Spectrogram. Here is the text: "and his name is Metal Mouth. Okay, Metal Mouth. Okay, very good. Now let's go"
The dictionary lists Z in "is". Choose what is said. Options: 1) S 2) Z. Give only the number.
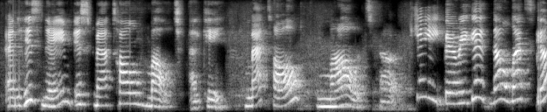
2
